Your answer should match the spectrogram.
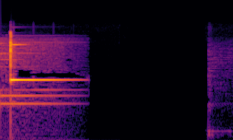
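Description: Electronic chime sound effect: a bell-like ding struck near the start, its ringing tones fading away within about a second.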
